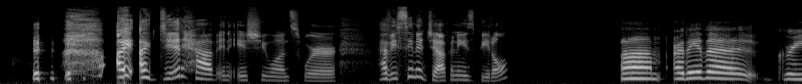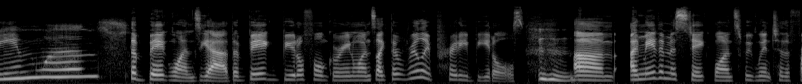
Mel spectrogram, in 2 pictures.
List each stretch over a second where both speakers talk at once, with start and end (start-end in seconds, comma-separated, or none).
none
